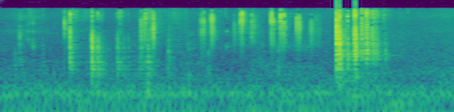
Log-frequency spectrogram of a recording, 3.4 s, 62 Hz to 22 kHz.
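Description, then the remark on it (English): Dice clatter and tumble across a hard tabletop in a quick series of sharp clicks and rattles, ending with a louder burst of impacts before settling, rolled by a game player and coming up a 20; no speech. “Can I have your dice?”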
